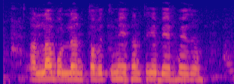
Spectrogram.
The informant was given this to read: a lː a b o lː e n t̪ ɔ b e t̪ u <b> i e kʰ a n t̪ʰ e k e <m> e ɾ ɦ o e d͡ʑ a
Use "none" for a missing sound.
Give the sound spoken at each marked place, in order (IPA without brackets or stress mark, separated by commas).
m, b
